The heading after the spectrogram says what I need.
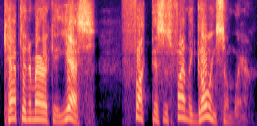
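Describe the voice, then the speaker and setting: A man's voice: high-pitched, sing-song, fairly quick, breathy edge, no echo, studio quality. A man co-hosting a casual live show, chatting and reading out narration. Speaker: show co-host and drama narrator.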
